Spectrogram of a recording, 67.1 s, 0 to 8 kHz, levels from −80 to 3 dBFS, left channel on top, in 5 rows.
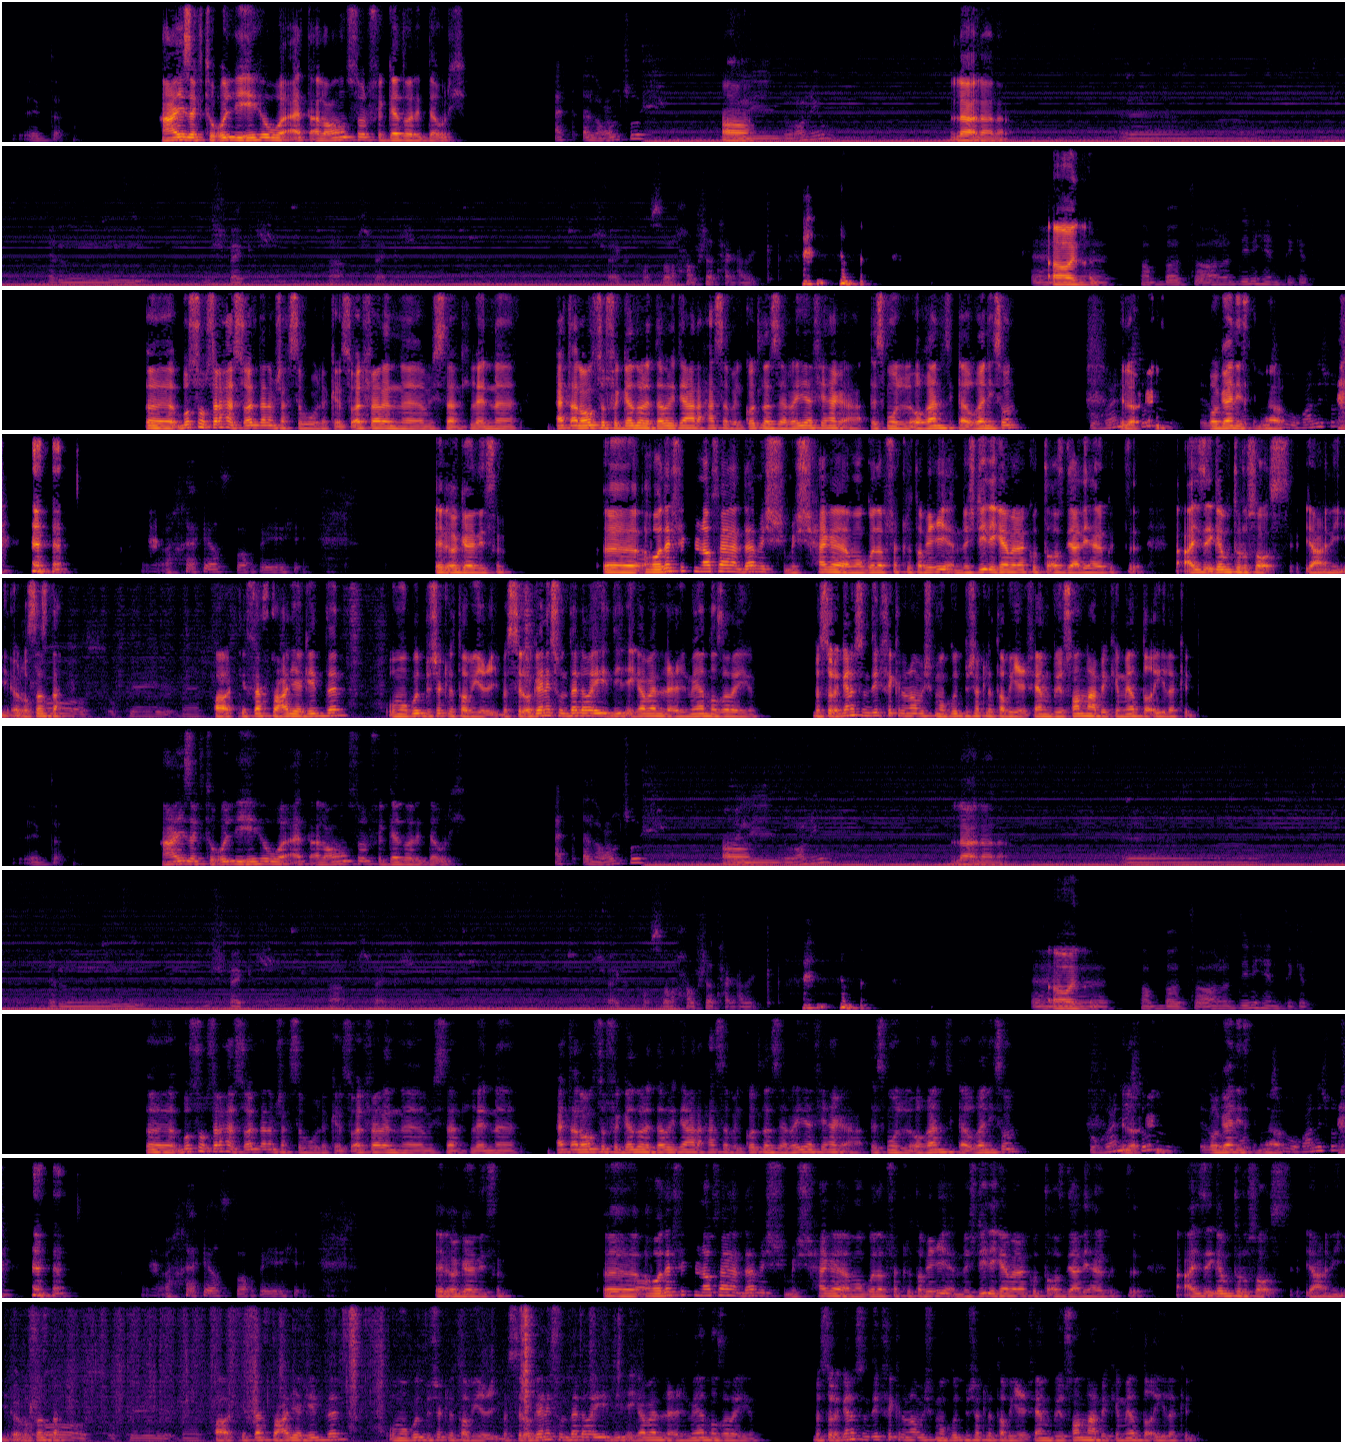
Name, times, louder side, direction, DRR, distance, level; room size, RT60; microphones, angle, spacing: voice 1, 0.2-0.6 1.7-1.8 5.5-6.7 7.3-8.4 11.1-12.6 13.9-14.9 15.4-16.2 16.7-17.6 19.3-21.0 21.3-21.7 23.7-24.5 24.8-26.5 37.7-40.4 41.7-43.8 46.6-46.8 53.8-55.9, right 1 dB, 5° right, 0.5 m, -44 dB
voice 2, 1.6-4.6 7.2-7.5 9.5-10.1 21.4-21.6 21.8-22.0 23.9-24.4 28.3-32.0 32.4-37.0 38.0-38.2 38.9-39.7 40.2-40.3 40.6-41.0 41.8-41.9 44.6-45.3 46.3-51.7 52.0-54.3 55.8-57.2 57.6-61.3 61.8-65.7, left 8 dB, 80° left, 0.3 m, -26 dB
sound 1, 6.4-20.2, right 2 dB, 45° right, 1.2 m, -43 dB
Domestic sounds home sounds, 53.7-60.1, right 10 dB, 80° right, 0.5 m, -43 dB
5.6 x 2.0 x 4.0 m
head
